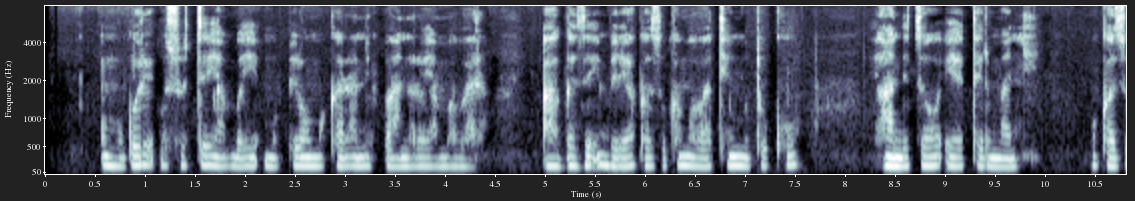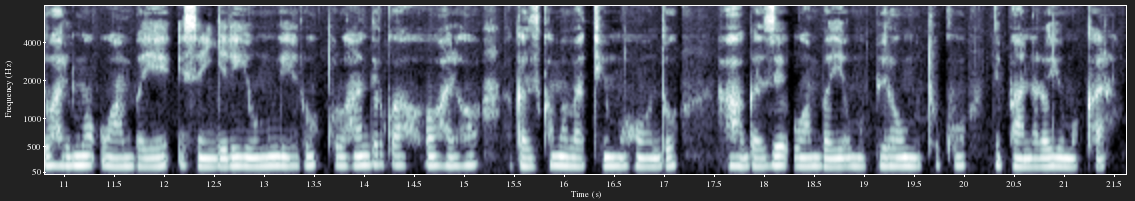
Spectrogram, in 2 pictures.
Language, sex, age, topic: Kinyarwanda, female, 18-24, finance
